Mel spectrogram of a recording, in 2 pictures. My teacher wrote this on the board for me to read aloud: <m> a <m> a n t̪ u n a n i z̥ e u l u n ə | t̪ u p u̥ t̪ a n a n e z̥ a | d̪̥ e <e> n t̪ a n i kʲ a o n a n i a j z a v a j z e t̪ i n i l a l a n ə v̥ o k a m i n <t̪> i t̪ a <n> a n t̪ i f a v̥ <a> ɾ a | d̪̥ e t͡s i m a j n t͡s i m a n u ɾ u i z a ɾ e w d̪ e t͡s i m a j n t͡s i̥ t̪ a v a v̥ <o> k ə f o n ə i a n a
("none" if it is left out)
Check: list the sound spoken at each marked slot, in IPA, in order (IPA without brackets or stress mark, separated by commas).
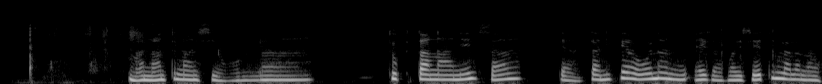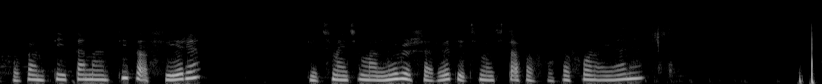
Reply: m, n, a, t̪, n, e, o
